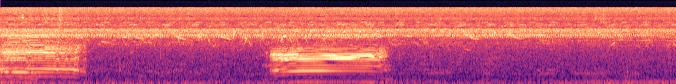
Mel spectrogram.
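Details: Sheep on a field bleating twice: a short bleat at the start, then a louder, quavering bleat of about a second, each rich in harmonics, with wind rumble and a constant high hiss between calls.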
